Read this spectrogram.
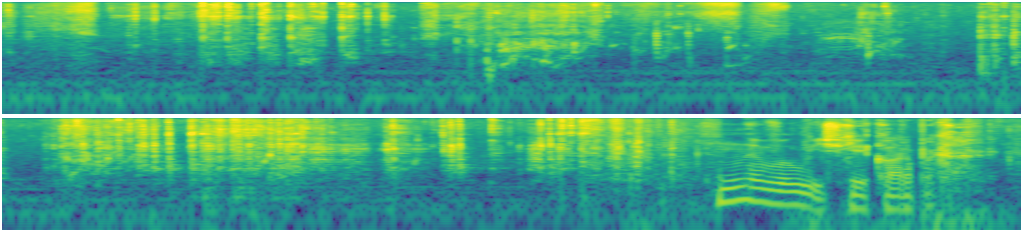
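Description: Water splashes close by as a hooked fish thrashes at the surface.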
